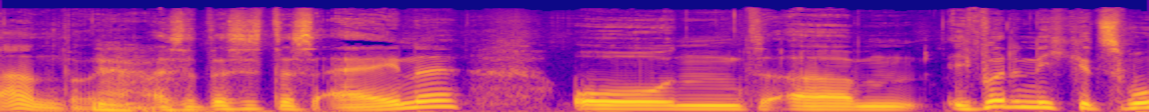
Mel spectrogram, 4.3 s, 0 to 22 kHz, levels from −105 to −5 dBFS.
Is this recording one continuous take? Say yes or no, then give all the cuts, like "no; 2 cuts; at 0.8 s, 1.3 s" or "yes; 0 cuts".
yes; 0 cuts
